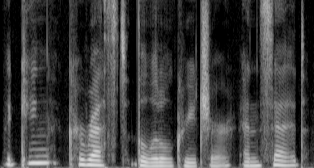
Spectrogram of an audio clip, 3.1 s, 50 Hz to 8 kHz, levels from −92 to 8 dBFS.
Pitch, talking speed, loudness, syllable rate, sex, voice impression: 215 Hz, 155 wpm, -16 LUFS, 4.7 syllables/s, female, feminine, slightly young, slightly tensed, bright, slightly soft, clear, fluent, slightly cute, calm, friendly, slightly reassuring, lively, sharp, light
